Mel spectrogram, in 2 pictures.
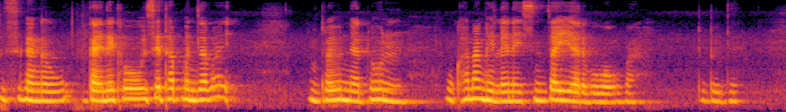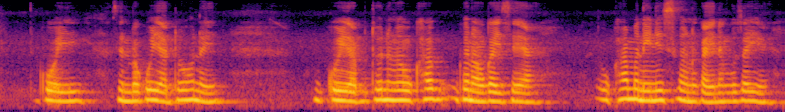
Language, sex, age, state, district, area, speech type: Bodo, female, 30-45, Assam, Kokrajhar, rural, spontaneous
